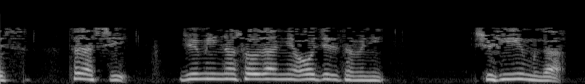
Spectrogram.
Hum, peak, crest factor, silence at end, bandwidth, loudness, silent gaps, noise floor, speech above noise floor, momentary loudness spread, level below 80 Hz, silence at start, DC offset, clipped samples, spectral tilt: none; -10 dBFS; 14 dB; 0.2 s; 5.8 kHz; -24 LUFS; none; -64 dBFS; 41 dB; 10 LU; -72 dBFS; 0 s; under 0.1%; under 0.1%; -9.5 dB/octave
